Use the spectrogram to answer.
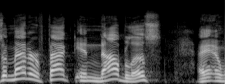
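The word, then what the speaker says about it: Nablus: matter of fact in novelis and why it's called novelist is because the the arabs can't uh pronounce a pea it's it was neapolis neopolis or new city or the ancient city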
